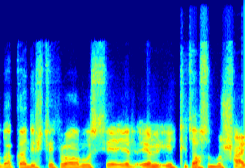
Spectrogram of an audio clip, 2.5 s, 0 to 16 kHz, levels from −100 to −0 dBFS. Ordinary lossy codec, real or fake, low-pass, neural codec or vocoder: Opus, 32 kbps; fake; 14.4 kHz; codec, 32 kHz, 1.9 kbps, SNAC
